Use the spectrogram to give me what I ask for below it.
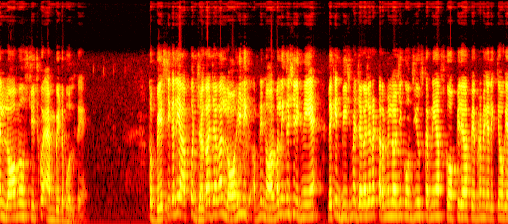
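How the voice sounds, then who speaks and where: Male tutor, high voice, animated and repetitive exam-prep lecture, slightly muffled lo-fi recording. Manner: animated, repeats key points, mixes English terms into Hindi. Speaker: law teacher.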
